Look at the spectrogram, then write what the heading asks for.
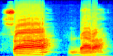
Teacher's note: را کو ہیوی کریں گے کیونکہ اس پہ زبر ہے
